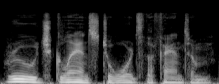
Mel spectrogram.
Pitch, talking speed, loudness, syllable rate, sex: 90 Hz, 135 wpm, -17 LUFS, 4.3 syllables/s, male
